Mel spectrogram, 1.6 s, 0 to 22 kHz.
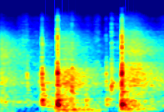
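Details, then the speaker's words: John Deere LX186 riding mower, 17 hp Kawasaki engine, auction buy, engine won't spin over: two sharp separate clicks about half a second apart with no cranking as the electric PTO blade clutch engages normally. "the blade or the PTO clutch is engaging. So, that's something."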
